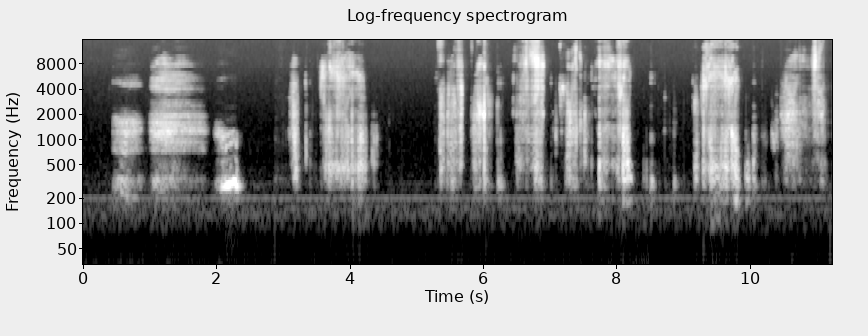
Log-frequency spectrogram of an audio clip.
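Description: Someone eating, with crunching and chewing: many short, crisp bursts in an irregular rhythm, separated by brief pauses and growing busier in the second half.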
